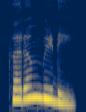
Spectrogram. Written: ಕರಂಬಿಡಿ

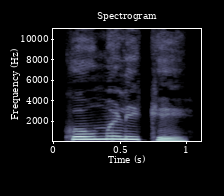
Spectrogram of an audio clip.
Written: ಕುಮುಲಿಕೆ

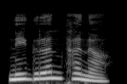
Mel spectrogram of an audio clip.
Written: ನಿಗ್ರಂಥನ

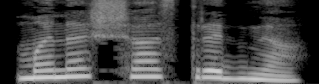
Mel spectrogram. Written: ಮನಶ್ಶಾಸ್ತ್ರಜ್ಞೆ

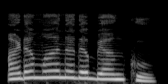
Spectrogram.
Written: ಅಡಮಾನದಬ್ಯಾಂಕು

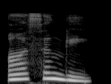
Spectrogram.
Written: ಆಸಂಗ

